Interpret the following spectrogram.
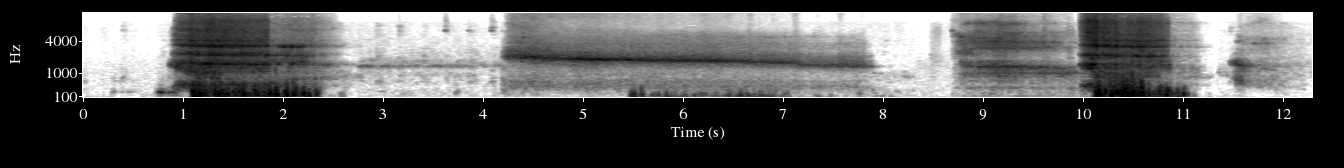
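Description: People blowing breaths of air straight into their computer microphones, the loud blows buffeting the microphone with a low rumble. A long, softer exhale in the middle carries a faint, slowly falling whistle-like pitch, and two more blows follow close together near the end.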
